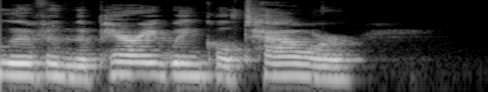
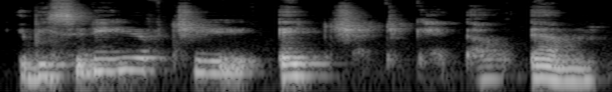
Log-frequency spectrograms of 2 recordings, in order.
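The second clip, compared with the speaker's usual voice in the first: softer and softer down to a whisper; fading to whisper; 13 dB quieter, faster than usual. Real, not acted. Reciting letters while dialing, fading out. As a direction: let the letters fade away.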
